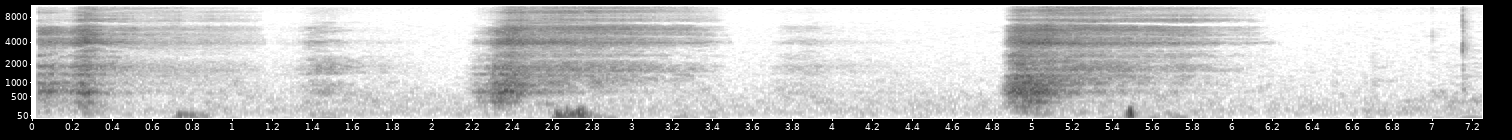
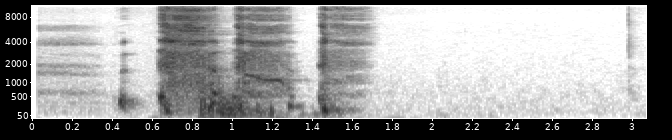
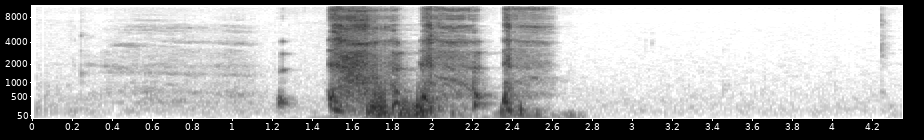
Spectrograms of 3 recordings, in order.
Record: {
  "exhalation_length": "7.3 s",
  "exhalation_amplitude": 7581,
  "exhalation_signal_mean_std_ratio": 0.49,
  "cough_length": "3.1 s",
  "cough_amplitude": 32768,
  "cough_signal_mean_std_ratio": 0.43,
  "three_cough_length": "4.4 s",
  "three_cough_amplitude": 32768,
  "three_cough_signal_mean_std_ratio": 0.37,
  "survey_phase": "beta (2021-08-13 to 2022-03-07)",
  "age": "45-64",
  "gender": "Female",
  "wearing_mask": "No",
  "symptom_none": true,
  "smoker_status": "Never smoked",
  "respiratory_condition_asthma": true,
  "respiratory_condition_other": false,
  "recruitment_source": "REACT",
  "submission_delay": "1 day",
  "covid_test_result": "Negative",
  "covid_test_method": "RT-qPCR",
  "influenza_a_test_result": "Negative",
  "influenza_b_test_result": "Negative"
}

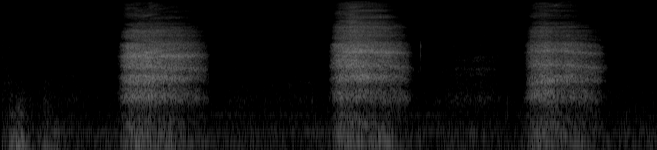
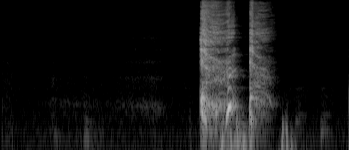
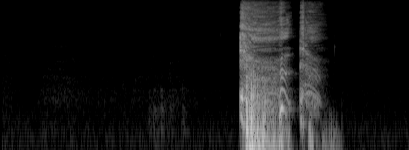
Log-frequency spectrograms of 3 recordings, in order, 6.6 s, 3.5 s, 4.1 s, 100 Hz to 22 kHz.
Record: {
  "exhalation_length": "6.6 s",
  "exhalation_amplitude": 1041,
  "exhalation_signal_mean_std_ratio": 0.51,
  "three_cough_length": "3.5 s",
  "three_cough_amplitude": 9635,
  "three_cough_signal_mean_std_ratio": 0.28,
  "cough_length": "4.1 s",
  "cough_amplitude": 23458,
  "cough_signal_mean_std_ratio": 0.25,
  "survey_phase": "beta (2021-08-13 to 2022-03-07)",
  "age": "18-44",
  "gender": "Female",
  "wearing_mask": "No",
  "symptom_runny_or_blocked_nose": true,
  "symptom_headache": true,
  "smoker_status": "Current smoker (1 to 10 cigarettes per day)",
  "respiratory_condition_asthma": true,
  "respiratory_condition_other": false,
  "recruitment_source": "Test and Trace",
  "submission_delay": "2 days",
  "covid_test_result": "Positive",
  "covid_test_method": "LAMP"
}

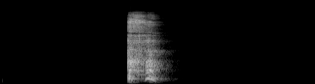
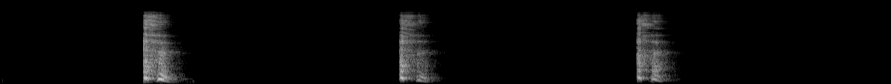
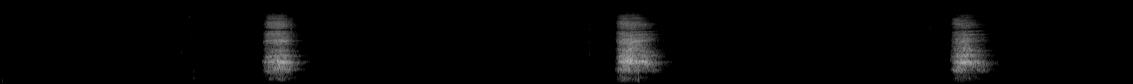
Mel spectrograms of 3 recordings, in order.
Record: {
  "cough_length": "3.2 s",
  "cough_amplitude": 29197,
  "cough_signal_mean_std_ratio": 0.24,
  "three_cough_length": "8.9 s",
  "three_cough_amplitude": 21827,
  "three_cough_signal_mean_std_ratio": 0.21,
  "exhalation_length": "11.3 s",
  "exhalation_amplitude": 10039,
  "exhalation_signal_mean_std_ratio": 0.23,
  "survey_phase": "beta (2021-08-13 to 2022-03-07)",
  "age": "45-64",
  "gender": "Female",
  "wearing_mask": "No",
  "symptom_none": true,
  "symptom_onset": "12 days",
  "smoker_status": "Never smoked",
  "respiratory_condition_asthma": false,
  "respiratory_condition_other": false,
  "recruitment_source": "REACT",
  "submission_delay": "1 day",
  "covid_test_result": "Negative",
  "covid_test_method": "RT-qPCR"
}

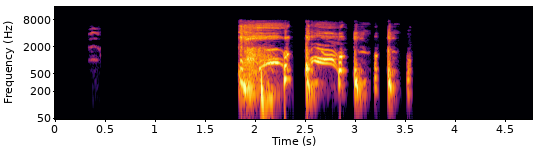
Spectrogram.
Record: {
  "cough_length": "4.8 s",
  "cough_amplitude": 32639,
  "cough_signal_mean_std_ratio": 0.37,
  "survey_phase": "alpha (2021-03-01 to 2021-08-12)",
  "age": "18-44",
  "gender": "Female",
  "wearing_mask": "No",
  "symptom_cough_any": true,
  "symptom_headache": true,
  "symptom_change_to_sense_of_smell_or_taste": true,
  "symptom_onset": "4 days",
  "smoker_status": "Never smoked",
  "respiratory_condition_asthma": false,
  "respiratory_condition_other": false,
  "recruitment_source": "Test and Trace",
  "submission_delay": "2 days",
  "covid_test_result": "Positive",
  "covid_test_method": "RT-qPCR",
  "covid_ct_value": 13.9,
  "covid_ct_gene": "ORF1ab gene",
  "covid_ct_mean": 14.5,
  "covid_viral_load": "18000000 copies/ml",
  "covid_viral_load_category": "High viral load (>1M copies/ml)"
}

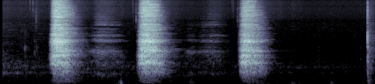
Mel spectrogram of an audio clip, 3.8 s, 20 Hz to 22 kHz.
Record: {
  "exhalation_length": "3.8 s",
  "exhalation_amplitude": 32768,
  "exhalation_signal_mean_std_ratio": 0.33,
  "survey_phase": "beta (2021-08-13 to 2022-03-07)",
  "age": "18-44",
  "gender": "Female",
  "wearing_mask": "No",
  "symptom_cough_any": true,
  "symptom_sore_throat": true,
  "symptom_fatigue": true,
  "smoker_status": "Never smoked",
  "respiratory_condition_asthma": false,
  "respiratory_condition_other": false,
  "recruitment_source": "Test and Trace",
  "submission_delay": "2 days",
  "covid_test_result": "Positive",
  "covid_test_method": "ePCR"
}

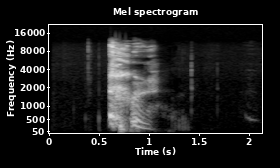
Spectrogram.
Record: {
  "cough_length": "2.1 s",
  "cough_amplitude": 24131,
  "cough_signal_mean_std_ratio": 0.3,
  "survey_phase": "beta (2021-08-13 to 2022-03-07)",
  "age": "45-64",
  "gender": "Female",
  "wearing_mask": "No",
  "symptom_cough_any": true,
  "symptom_runny_or_blocked_nose": true,
  "symptom_shortness_of_breath": true,
  "symptom_headache": true,
  "symptom_onset": "39 days",
  "smoker_status": "Current smoker (1 to 10 cigarettes per day)",
  "respiratory_condition_asthma": false,
  "respiratory_condition_other": false,
  "recruitment_source": "Test and Trace",
  "submission_delay": "2 days",
  "covid_test_result": "Negative",
  "covid_test_method": "ePCR"
}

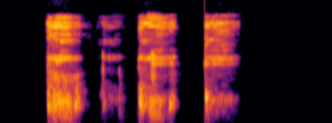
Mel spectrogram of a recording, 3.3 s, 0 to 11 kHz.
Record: {
  "three_cough_length": "3.3 s",
  "three_cough_amplitude": 29165,
  "three_cough_signal_mean_std_ratio": 0.36,
  "survey_phase": "alpha (2021-03-01 to 2021-08-12)",
  "age": "45-64",
  "gender": "Female",
  "wearing_mask": "No",
  "symptom_cough_any": true,
  "symptom_fatigue": true,
  "symptom_fever_high_temperature": true,
  "symptom_headache": true,
  "symptom_onset": "3 days",
  "smoker_status": "Never smoked",
  "respiratory_condition_asthma": false,
  "respiratory_condition_other": false,
  "recruitment_source": "Test and Trace",
  "submission_delay": "1 day",
  "covid_test_result": "Positive",
  "covid_test_method": "RT-qPCR"
}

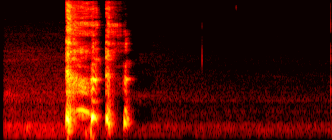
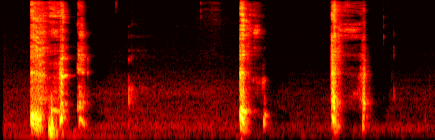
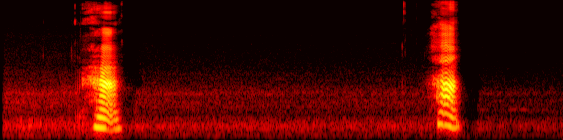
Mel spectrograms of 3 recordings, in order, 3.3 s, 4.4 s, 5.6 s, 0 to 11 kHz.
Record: {
  "cough_length": "3.3 s",
  "cough_amplitude": 32767,
  "cough_signal_mean_std_ratio": 0.22,
  "three_cough_length": "4.4 s",
  "three_cough_amplitude": 32766,
  "three_cough_signal_mean_std_ratio": 0.26,
  "exhalation_length": "5.6 s",
  "exhalation_amplitude": 27679,
  "exhalation_signal_mean_std_ratio": 0.21,
  "survey_phase": "beta (2021-08-13 to 2022-03-07)",
  "age": "18-44",
  "gender": "Female",
  "wearing_mask": "No",
  "symptom_cough_any": true,
  "symptom_new_continuous_cough": true,
  "symptom_runny_or_blocked_nose": true,
  "symptom_shortness_of_breath": true,
  "symptom_sore_throat": true,
  "symptom_diarrhoea": true,
  "symptom_fatigue": true,
  "symptom_fever_high_temperature": true,
  "symptom_headache": true,
  "symptom_change_to_sense_of_smell_or_taste": true,
  "symptom_loss_of_taste": true,
  "symptom_other": true,
  "symptom_onset": "4 days",
  "smoker_status": "Never smoked",
  "respiratory_condition_asthma": false,
  "respiratory_condition_other": false,
  "recruitment_source": "Test and Trace",
  "submission_delay": "1 day",
  "covid_test_result": "Positive",
  "covid_test_method": "RT-qPCR",
  "covid_ct_value": 24.9,
  "covid_ct_gene": "ORF1ab gene"
}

